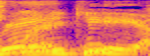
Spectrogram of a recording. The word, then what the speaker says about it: Reiki: Is it Reiki or Reiki? – Yeah. How do you pronounce that? – It's Reiki.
